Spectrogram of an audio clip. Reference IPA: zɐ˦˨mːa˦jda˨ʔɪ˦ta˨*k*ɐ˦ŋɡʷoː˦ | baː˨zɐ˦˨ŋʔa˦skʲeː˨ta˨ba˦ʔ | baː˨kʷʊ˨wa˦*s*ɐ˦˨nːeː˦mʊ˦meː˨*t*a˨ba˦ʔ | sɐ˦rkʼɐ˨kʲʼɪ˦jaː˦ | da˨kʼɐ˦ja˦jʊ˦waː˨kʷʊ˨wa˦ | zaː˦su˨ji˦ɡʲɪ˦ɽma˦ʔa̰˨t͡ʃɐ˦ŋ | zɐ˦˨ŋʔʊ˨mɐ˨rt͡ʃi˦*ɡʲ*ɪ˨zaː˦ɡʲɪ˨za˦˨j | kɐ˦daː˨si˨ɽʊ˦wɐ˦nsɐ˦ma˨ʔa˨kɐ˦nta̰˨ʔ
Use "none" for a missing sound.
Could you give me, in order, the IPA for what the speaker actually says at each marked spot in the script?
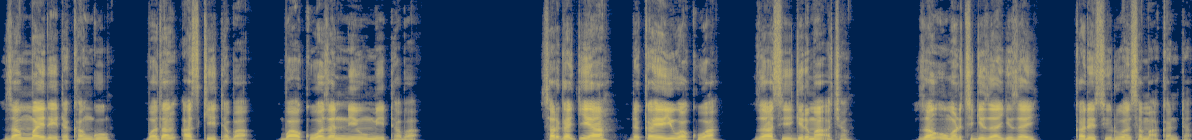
k, z, t, ɡʲ

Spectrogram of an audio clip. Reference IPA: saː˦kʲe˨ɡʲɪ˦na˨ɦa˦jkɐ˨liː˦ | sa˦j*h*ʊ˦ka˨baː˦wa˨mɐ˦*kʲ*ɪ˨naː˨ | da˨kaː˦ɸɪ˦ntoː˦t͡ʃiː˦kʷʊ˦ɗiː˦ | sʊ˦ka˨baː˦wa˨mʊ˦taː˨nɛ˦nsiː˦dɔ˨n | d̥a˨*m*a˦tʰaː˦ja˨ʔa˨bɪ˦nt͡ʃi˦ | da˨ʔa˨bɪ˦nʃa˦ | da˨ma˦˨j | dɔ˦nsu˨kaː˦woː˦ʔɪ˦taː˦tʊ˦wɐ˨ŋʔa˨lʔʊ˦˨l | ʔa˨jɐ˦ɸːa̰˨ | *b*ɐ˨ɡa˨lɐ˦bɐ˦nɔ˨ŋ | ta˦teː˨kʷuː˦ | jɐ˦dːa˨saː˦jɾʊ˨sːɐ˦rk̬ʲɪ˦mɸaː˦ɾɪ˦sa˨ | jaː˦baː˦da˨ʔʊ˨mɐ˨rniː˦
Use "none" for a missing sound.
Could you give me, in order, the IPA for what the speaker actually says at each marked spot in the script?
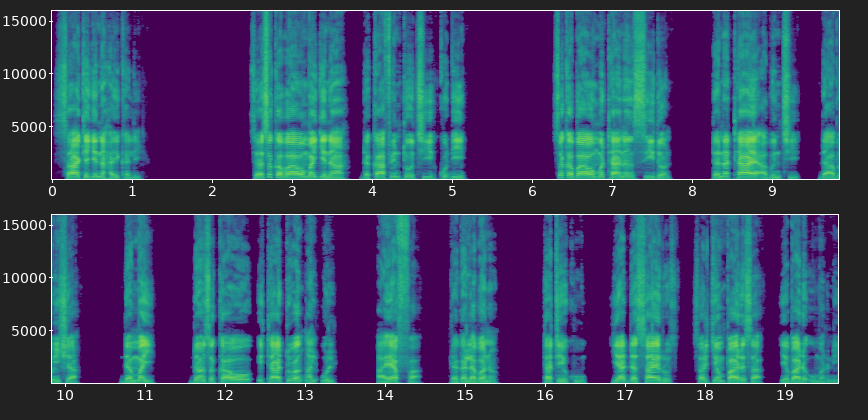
s, ɡʲ, n, d

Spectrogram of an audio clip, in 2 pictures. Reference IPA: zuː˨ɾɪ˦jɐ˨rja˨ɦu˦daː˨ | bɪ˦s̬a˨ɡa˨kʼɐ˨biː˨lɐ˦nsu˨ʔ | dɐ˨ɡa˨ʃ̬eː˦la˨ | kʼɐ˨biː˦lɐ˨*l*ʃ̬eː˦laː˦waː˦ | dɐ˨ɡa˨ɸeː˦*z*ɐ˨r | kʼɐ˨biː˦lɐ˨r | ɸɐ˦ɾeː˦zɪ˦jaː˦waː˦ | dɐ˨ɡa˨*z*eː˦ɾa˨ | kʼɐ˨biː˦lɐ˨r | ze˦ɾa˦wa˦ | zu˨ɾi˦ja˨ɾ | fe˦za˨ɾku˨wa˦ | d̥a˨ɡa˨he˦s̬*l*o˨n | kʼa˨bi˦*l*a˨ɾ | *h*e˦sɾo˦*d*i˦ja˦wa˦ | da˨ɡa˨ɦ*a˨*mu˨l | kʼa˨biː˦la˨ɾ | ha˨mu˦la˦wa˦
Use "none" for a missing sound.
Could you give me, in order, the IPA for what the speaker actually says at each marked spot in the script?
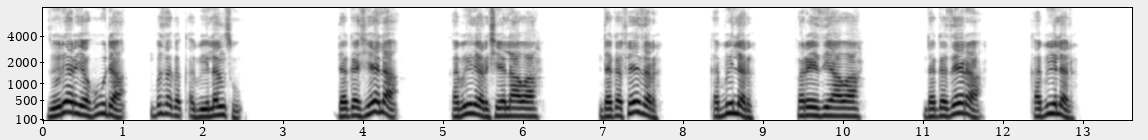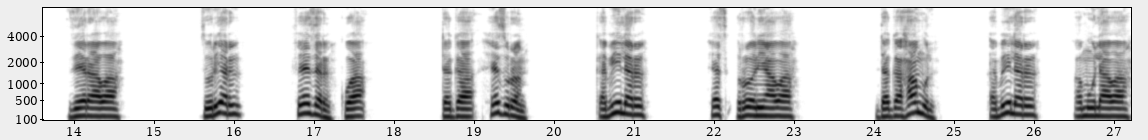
r, z, z, ɾ, l, h, n, a˦

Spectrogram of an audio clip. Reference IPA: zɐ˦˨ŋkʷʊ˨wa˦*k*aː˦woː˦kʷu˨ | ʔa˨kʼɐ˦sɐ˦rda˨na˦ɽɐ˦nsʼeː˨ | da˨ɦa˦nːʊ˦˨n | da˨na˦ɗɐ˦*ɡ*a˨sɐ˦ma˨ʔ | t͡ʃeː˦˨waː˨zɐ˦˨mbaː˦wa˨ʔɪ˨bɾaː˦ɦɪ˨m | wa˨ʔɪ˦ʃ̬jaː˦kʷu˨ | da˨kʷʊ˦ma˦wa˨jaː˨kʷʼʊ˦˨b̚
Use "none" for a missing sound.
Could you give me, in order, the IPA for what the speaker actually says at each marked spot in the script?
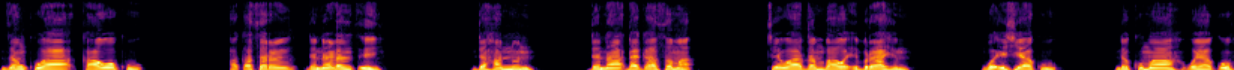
k, ɡ

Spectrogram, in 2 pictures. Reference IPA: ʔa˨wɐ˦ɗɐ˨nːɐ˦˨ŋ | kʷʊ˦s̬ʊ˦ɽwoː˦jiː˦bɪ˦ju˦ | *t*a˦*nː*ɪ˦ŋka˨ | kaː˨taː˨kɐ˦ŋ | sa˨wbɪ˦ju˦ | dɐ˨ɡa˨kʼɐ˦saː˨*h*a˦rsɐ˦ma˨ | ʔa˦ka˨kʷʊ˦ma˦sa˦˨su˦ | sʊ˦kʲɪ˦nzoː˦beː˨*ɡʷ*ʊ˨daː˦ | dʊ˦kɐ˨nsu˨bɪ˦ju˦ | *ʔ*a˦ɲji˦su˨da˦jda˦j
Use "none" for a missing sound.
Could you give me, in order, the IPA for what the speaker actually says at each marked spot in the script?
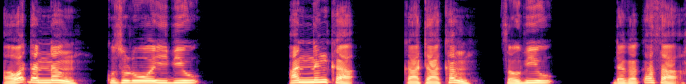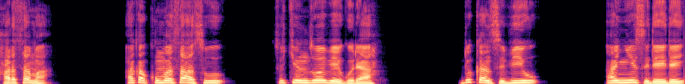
ʔ, nː, h, ɡʷ, ʔ

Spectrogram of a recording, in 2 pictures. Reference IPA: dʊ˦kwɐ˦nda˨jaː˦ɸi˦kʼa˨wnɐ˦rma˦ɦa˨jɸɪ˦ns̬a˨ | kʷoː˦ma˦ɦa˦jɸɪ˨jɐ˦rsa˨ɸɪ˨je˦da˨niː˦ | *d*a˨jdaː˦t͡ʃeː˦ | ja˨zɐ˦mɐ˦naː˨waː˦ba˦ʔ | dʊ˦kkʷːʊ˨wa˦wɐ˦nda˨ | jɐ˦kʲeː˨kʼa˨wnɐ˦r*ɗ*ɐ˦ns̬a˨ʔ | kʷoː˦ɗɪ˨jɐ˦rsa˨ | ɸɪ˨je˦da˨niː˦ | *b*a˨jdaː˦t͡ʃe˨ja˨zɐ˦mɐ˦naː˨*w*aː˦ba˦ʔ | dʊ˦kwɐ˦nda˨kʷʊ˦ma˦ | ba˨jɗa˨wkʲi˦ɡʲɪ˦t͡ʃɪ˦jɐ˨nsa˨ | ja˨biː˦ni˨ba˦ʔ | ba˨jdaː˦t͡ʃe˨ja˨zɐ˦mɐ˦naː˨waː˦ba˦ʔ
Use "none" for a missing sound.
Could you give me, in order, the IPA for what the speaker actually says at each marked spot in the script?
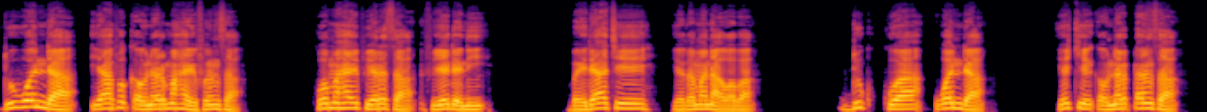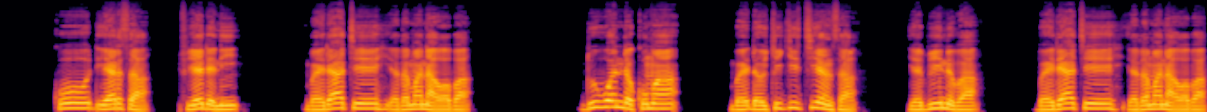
b, ɗ, b, w

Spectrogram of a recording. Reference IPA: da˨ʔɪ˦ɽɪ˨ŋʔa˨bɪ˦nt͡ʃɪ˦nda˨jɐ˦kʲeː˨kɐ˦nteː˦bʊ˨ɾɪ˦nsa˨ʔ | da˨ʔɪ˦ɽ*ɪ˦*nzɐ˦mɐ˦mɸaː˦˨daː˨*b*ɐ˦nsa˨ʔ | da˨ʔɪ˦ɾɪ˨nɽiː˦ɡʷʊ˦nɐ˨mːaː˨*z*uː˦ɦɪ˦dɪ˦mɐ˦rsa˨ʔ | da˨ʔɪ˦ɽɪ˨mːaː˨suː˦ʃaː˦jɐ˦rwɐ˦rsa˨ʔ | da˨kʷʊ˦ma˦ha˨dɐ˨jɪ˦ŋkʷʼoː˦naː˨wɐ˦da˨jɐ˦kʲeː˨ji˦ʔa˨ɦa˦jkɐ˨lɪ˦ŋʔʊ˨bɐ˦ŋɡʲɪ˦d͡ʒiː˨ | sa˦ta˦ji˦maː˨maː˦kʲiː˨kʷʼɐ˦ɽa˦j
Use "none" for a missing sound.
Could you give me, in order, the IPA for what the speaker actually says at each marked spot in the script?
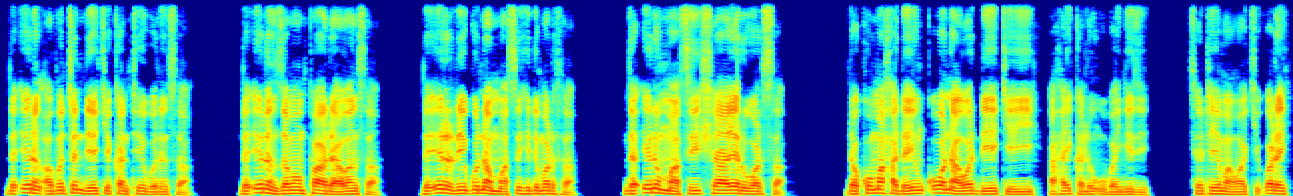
ɪ˨, w, s

